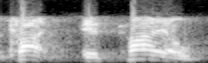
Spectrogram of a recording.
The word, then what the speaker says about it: Kyle: Let's go to, I think it's Allie in Wisconsin, line four. – It's Kyle. Brandon, it's Kyle. – Oh, well, they don't have your name right. Sorry about that. It's spelled A-Y-L-E on the screen, so sorry.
